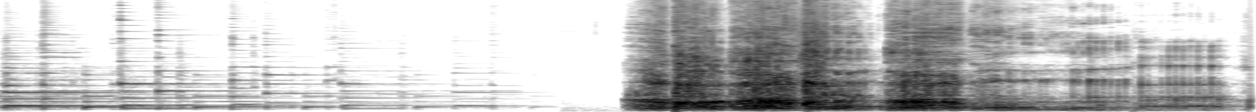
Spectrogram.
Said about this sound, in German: Und sicher habt ihr auch schon einmal gehört, wie ein Löwe brüllt. Aber habt ihr gehört, wie laut er wirklich brüllen kann, wenn er auf Jagd ist? Oder wenn ihm etwas wehtut?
